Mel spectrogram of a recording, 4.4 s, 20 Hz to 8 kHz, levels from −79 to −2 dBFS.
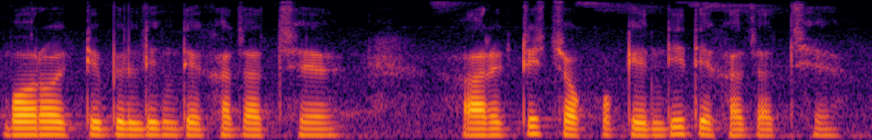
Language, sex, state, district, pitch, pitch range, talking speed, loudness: Bengali, male, Tripura, Unakoti, 135 Hz, 130-140 Hz, 150 wpm, -21 LUFS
